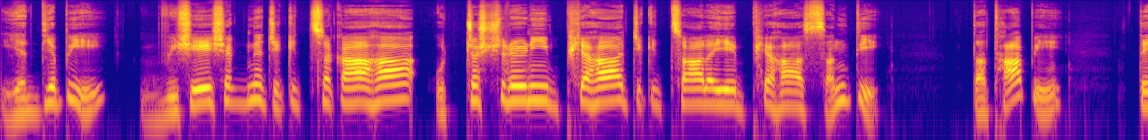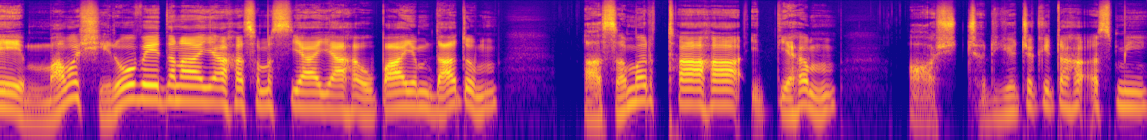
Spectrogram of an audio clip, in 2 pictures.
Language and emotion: Sanskrit, surprised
